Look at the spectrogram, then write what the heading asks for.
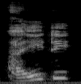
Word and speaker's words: Haiti: Today we refer to it as Haiti, or if you pronounce it like the Haitians would pronounce it, Haiti.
